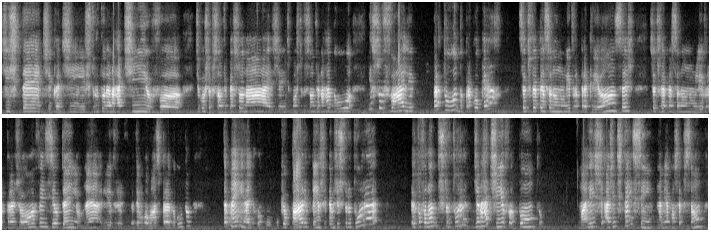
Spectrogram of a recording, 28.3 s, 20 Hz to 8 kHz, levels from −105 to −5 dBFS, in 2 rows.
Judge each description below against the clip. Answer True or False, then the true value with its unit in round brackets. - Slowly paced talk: False (155 wpm)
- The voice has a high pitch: True (270 Hz)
